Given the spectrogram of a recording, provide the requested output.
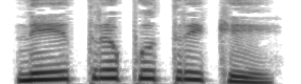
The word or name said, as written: ನೇತ್ರಪುತ್ರಿಕೆ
